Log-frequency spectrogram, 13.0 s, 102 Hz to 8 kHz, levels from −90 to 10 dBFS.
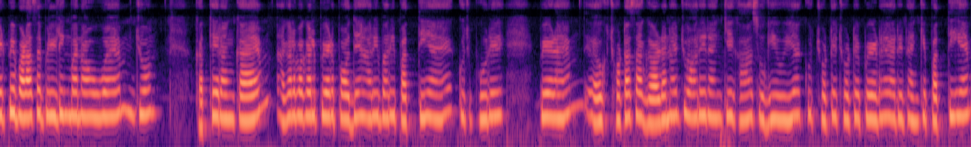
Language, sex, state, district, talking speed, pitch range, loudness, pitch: Hindi, male, Chhattisgarh, Raigarh, 220 wpm, 240-260 Hz, -17 LUFS, 255 Hz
